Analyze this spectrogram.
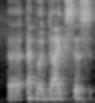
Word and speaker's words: apodeixis: The Greek language is, the way you would pronounce it in English is odikesis. In the Greek language, I'm just saying in the English, apodeixis is the Greek word, and it's translated as making manifest.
